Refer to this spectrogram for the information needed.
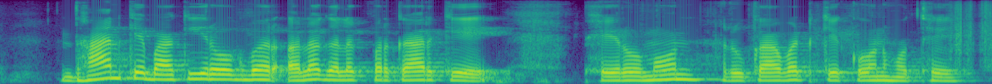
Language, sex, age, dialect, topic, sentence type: Chhattisgarhi, male, 46-50, Northern/Bhandar, agriculture, question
